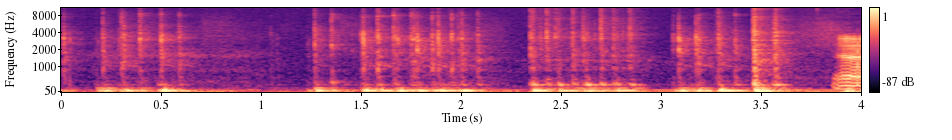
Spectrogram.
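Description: Typing on a computer keyboard: a quick, irregular run of keystrokes as a line of code is entered.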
